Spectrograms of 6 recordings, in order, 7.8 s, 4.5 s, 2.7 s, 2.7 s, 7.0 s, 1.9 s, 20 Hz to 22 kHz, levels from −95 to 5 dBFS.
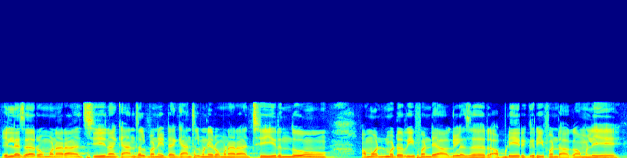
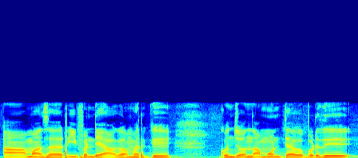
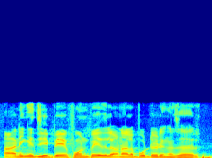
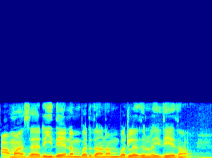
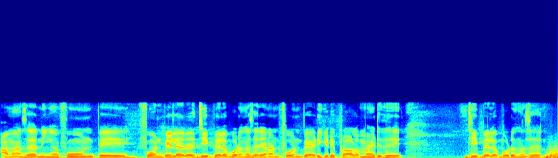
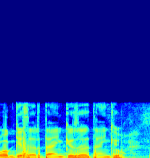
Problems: none marked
